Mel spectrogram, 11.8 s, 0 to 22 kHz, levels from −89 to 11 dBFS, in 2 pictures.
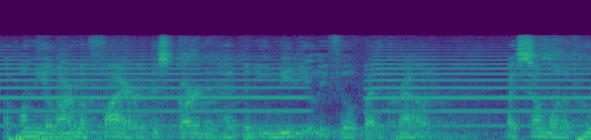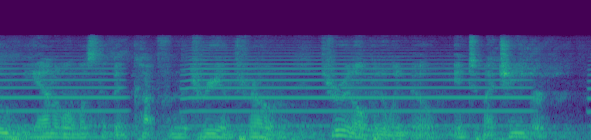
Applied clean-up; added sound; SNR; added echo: none; Trumpet; 7 dB; reverberation time 2.4 s.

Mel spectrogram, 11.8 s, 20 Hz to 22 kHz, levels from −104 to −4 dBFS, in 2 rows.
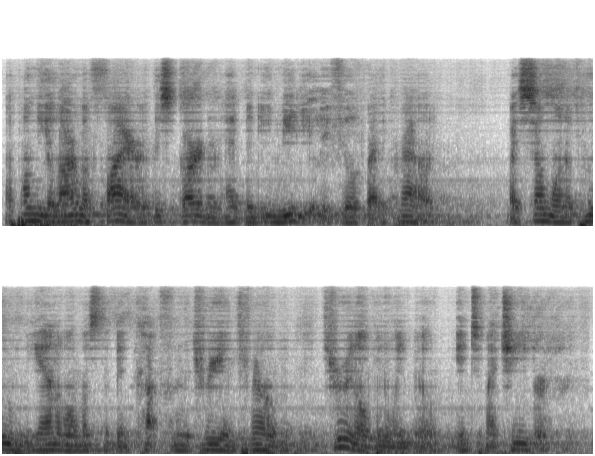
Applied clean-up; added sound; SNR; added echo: neural separator model SepFormer DNS4.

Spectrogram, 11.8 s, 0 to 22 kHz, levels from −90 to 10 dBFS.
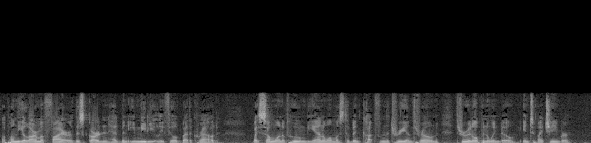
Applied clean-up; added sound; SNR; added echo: none; none; none; none.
